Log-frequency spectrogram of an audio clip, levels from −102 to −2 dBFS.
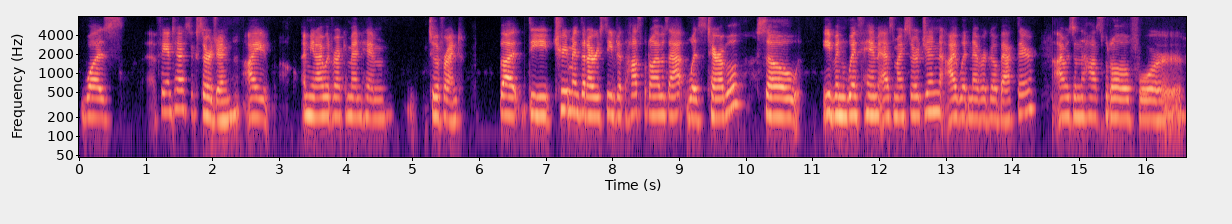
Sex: female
